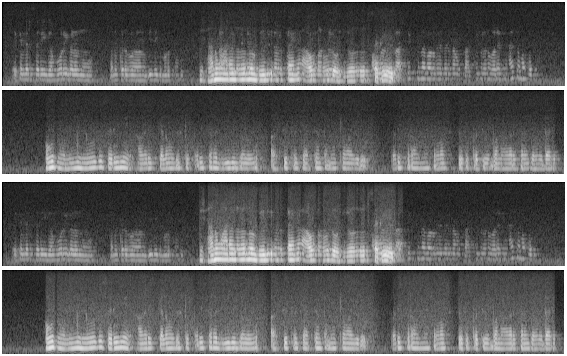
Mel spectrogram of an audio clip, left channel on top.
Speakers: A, on the left; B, on the right.
A: ಏಕೆಂದ್ರೆ ಸರಿ ಈಗ ಹೋರಿಗಳನ್ನು ಬನಕರುಗಳನ್ನು ಬೀದಿಗೆ <unintelligible> <unintelligible>
B: ಜಾನುವಾರುಗಳನ್ನು
A: ಅವು ಪ್ಲಾಸ್ಟಿಕ್ ಬೀದಿಗೆ ಬರುತ್ತಿದ್ದವೆ
B: ಬಿಟ್ಟಾಗ
A: ಸರ್ ಈಗಿನ
B: ಹೌದು
A: ದಿನಮಾನಗಳಲ್ಲಿ
B: ಹೌದು ಹೇಳುವುದು ಸರಿ
A: ಅವುಗಳಿಗೆ ಪ್ಲಾಸ್ಟಿಕ್ ತಿನ್ನ ಬಾರದು ಎಂದರೆ ನಾವು ಪ್ಲಾಸ್ಟಿಕ್ ಅನ್ನು ಹೊರಗೆ ಹಾಕಬಾರದು
B: ಹೌದು ನೀನು ಹೇಳುದು ಸರಿನೇ ಆದರೆ ಕೆಲವಂದಷ್ಟು ಪರಿಸರ ಜೀವಿಗಳು ಚಿತ್ರಕ್ಕೆ ಅತ್ಯಂತ ಮುಖ್ಯವಾಗಿದೆ ಪರಿಸರವನ್ನು ಸಂರಕ್ಷಿಸೋದು ಪ್ರತಿಯೊಬ್ಬ ನಾಗರಿಕರ ಜವಾಬ್ದಾರಿ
